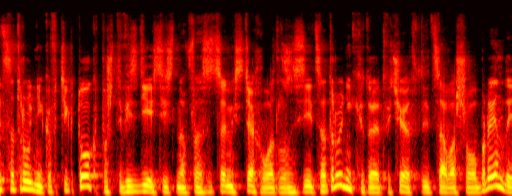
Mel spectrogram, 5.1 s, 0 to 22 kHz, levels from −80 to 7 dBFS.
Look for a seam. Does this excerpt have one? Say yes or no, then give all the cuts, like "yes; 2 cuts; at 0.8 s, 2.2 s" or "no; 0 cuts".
no; 0 cuts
